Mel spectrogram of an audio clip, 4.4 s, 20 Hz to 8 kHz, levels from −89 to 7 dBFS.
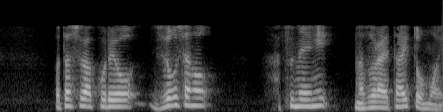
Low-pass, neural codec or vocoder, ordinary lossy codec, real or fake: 7.2 kHz; autoencoder, 48 kHz, 32 numbers a frame, DAC-VAE, trained on Japanese speech; AAC, 16 kbps; fake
